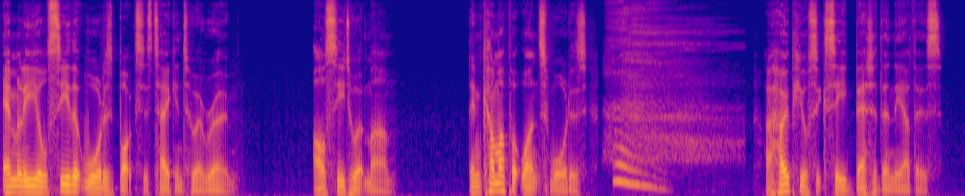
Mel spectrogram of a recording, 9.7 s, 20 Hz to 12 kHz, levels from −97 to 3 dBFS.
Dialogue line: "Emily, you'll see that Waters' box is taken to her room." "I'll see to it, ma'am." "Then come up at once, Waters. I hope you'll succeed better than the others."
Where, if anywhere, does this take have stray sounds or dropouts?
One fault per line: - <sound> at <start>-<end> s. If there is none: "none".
- sigh at 6.0-7.5 s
